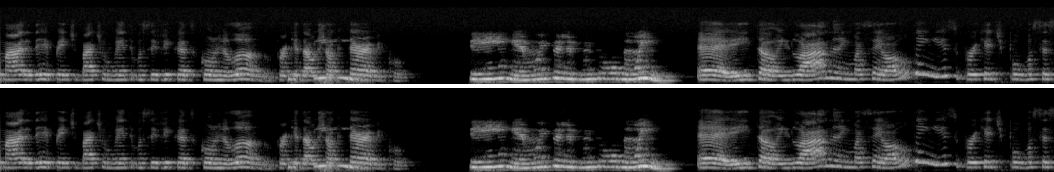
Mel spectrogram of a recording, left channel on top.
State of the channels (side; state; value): left; noise; hiss, 29 dB below the sound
